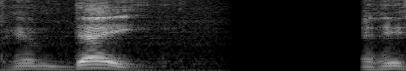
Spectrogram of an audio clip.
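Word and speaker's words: Dai: the day all of his friends called him day and he spelled his name d AI when he would write it down day Vernon but everybody looked at D Ai and pronounced it die so whenever a magician oh you going to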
